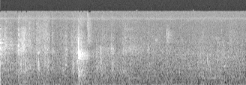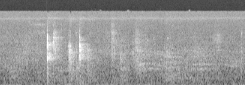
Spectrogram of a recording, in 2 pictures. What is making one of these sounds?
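A woman speaks calmly to a room, heard at a distance.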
